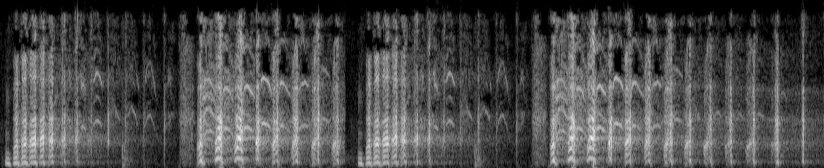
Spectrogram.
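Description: A recorded laugh playing in quick high-pitched 'ha-ha' bursts, the same laugh repeating about every four and a half seconds like a looped clip.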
